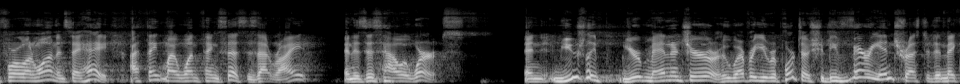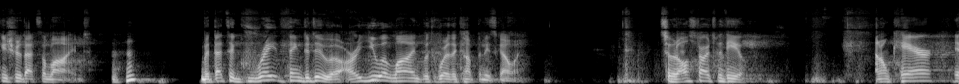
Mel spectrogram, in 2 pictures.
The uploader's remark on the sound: delivered a keynote presentation at the Keller Williams Family Reunion Convention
